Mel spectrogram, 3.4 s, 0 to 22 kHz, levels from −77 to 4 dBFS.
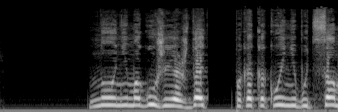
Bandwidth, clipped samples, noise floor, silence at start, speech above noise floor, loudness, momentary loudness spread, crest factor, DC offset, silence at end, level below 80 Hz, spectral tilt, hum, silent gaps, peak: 17 kHz; under 0.1%; -38 dBFS; 0 s; 23 dB; -16 LUFS; 7 LU; 14 dB; under 0.1%; 0 s; -38 dBFS; -4 dB/octave; none; none; -4 dBFS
